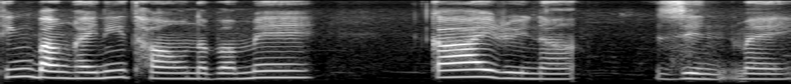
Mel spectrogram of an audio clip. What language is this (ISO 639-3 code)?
nbu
